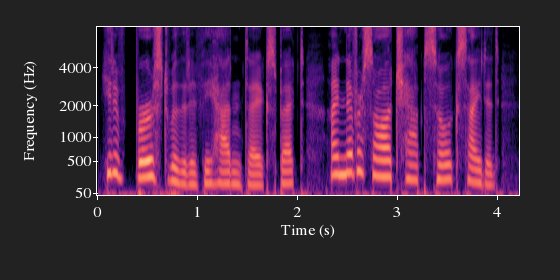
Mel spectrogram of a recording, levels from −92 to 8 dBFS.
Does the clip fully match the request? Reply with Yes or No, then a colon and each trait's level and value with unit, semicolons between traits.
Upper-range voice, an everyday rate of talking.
No: high, 210 Hz; fast, 240 wpm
